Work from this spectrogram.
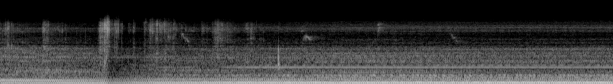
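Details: Mitsubishi Galant VR4 turbo after installing an upgraded in-tank fuel pump, first start: steady even low rumble, firm unchanging beat, no misses or ticking; idling cleanly.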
